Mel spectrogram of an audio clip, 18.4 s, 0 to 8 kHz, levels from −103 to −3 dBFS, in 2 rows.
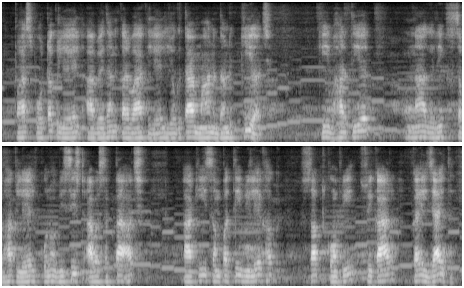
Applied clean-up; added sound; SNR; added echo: none; Wind instrument, woodwind instrument; 19 dB; reverberation time 0.2 s.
